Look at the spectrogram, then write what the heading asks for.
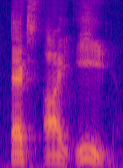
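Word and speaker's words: ze: The gender pronoun is Xie. So very close.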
